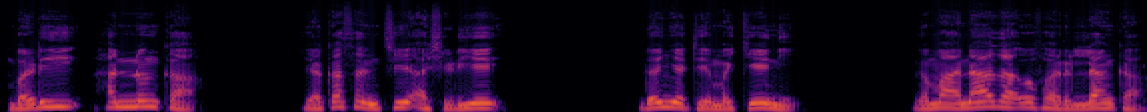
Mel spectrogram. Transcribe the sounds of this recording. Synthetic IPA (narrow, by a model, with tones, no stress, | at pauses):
bɐ˨ɽiː˦ha˦nːʊ˦ŋka˨ | jaː˦kɐ˦sɐ˨nt͡ʃe˦ʔa˨ʃɪ˨ɽjeː˦ | dɔ˦ɲja˨teː˨mɐ˨kʲeː˦niː˨ | ɡɐ˨ma˦na˦zaː˨ɓe˦ɸɐ˨ɾɪ˦lːɐ˦ŋka̰˨ʔ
